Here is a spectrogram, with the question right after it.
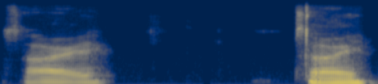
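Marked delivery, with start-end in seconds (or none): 1.5-1.8 deliberately loud repeat; louder apology. Real, not acted. Husband told he is whispering, apologising loudly. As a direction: say it much louder, to be heard.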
